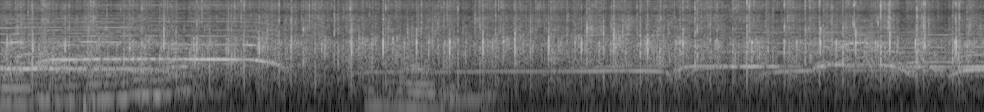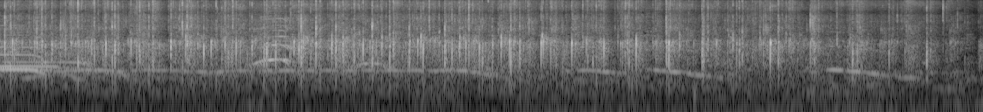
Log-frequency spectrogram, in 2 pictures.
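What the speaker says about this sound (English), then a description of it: "Let's have one more round of applause." Audience applause after a movie Q&A with the director, sustained clapping from a seated crowd that fades toward the end, with music and scattered voices running underneath.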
